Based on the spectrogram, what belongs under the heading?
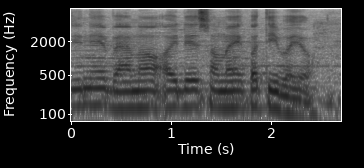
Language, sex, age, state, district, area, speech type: Nepali, male, 30-45, West Bengal, Kalimpong, rural, read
